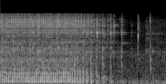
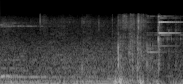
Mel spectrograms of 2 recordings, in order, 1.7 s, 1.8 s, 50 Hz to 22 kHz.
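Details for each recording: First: Stihl MS 180/170 chainsaw with a non-adjustable carburetor, which lacked power and bogged as if starved of fuel. After adjusting the carburetor needle, it cuts at full revs with a strong, even pull and runs normally. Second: Stihl MS 180/170-type chainsaw with a non-adjustable carburettor, after the internal needle was adjusted to add fuel for a lack of power. It buzzes, then the pitch sweeps up and holds high and steady; power is now good but idle speed is too high.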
